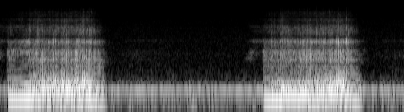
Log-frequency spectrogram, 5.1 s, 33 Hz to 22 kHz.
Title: Daddy Snoring 3-September 2015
